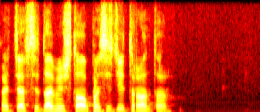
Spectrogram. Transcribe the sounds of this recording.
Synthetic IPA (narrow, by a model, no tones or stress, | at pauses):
xɐtʲafsʲɪɡ̚d̪amʲɪt͡ɕt̪alˠpəsʲɪtʲit̪̚ʲɾant̪ər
